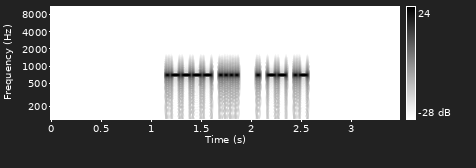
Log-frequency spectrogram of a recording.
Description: Morse code, heard as a keyed tone, about 46 wpm, 700 Hz. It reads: 1H EMA
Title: Winter Field Day Exchanges 45wpm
